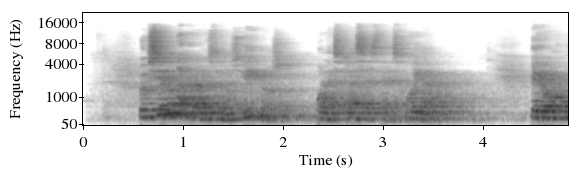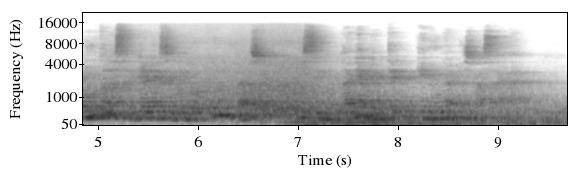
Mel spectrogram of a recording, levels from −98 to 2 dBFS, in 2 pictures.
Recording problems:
room echo; strong; dies away in 1.4 s
off-mic speech; far
rain or running water; loud; from 5 s on; 7 dB below the speech

